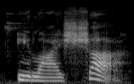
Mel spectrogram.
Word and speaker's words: Elisha: Now everyone say, Elisha. Sha, sha, sha, sha. Elisha.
